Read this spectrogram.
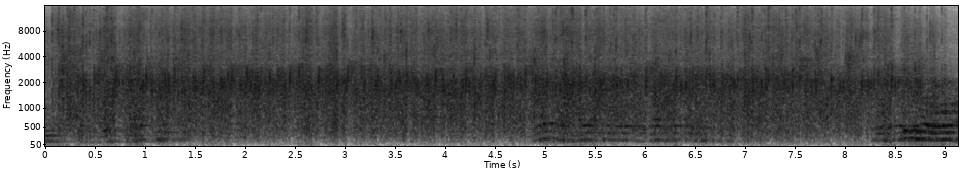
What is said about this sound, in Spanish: Le vamos a renovar un fuerte y caluroso aplauso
